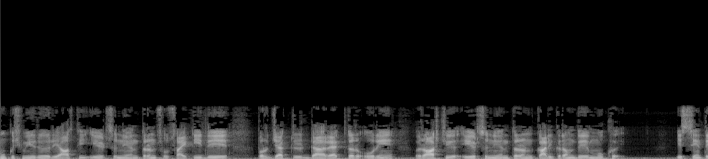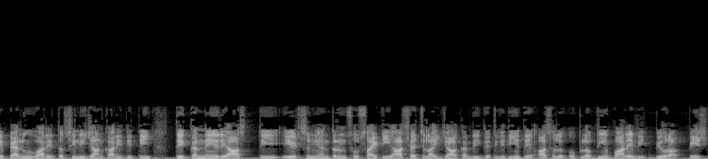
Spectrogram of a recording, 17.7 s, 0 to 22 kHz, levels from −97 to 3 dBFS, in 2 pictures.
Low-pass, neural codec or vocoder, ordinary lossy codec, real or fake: 7.2 kHz; none; none; real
